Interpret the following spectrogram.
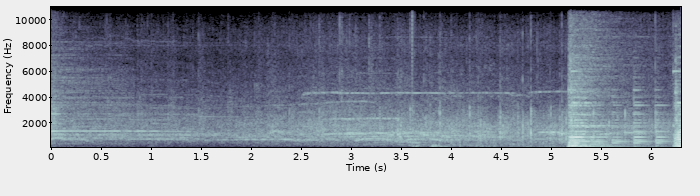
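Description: Audience applause after a song, fading and fairly quiet. About five seconds in, loud music starts.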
